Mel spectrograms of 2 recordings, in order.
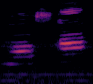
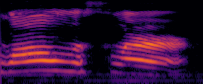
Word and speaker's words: Walsler: Walster, enjoy your time here. The bathroom's downstairs. It sounded like you said Mr. Walster. I said Mr. Walster. Stir? Mr. Walster. It's Mr. Walsler. It's how I pronounce it.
